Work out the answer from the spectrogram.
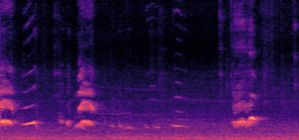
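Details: Softer, whistled chirps from caged cockatiels, a keen male and a two-month-old female, a few sliding notes spread across three seconds over low room hiss.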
